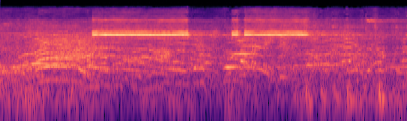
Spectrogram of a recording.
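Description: A referee's whistle blows sharply twice, outdoors.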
